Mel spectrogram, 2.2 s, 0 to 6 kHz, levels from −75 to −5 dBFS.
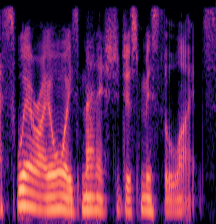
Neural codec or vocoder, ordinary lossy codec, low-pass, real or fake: none; AAC, 48 kbps; 5.4 kHz; real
